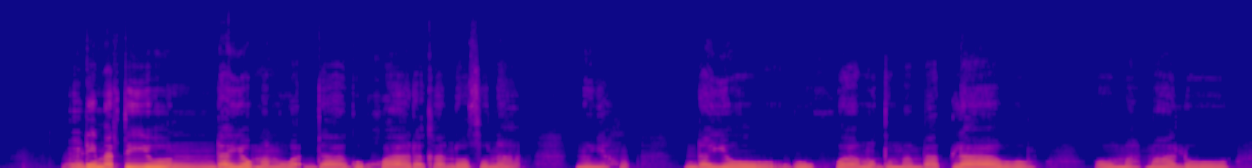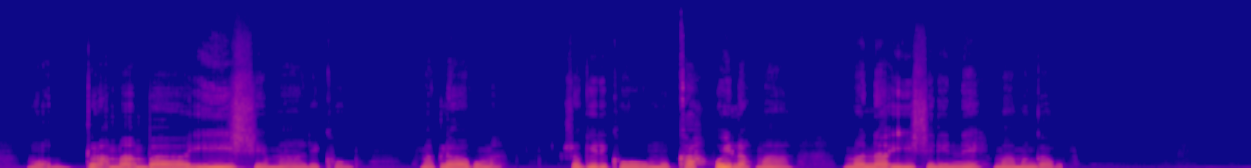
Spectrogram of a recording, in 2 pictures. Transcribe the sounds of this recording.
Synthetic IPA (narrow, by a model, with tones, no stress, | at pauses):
ɾi˦mã˧ɾt̪i˧ju˦nd̪a˧jo˦˨mã˦mũ˨wa̰˨ʔ̪d̪a˧ɡu˨ʔhʷa˦ɾa̰˨kʰã˦nd̪o˦t͡su˧nã̰˧˨ | nũ˧ɲã˧hũ˧ | nd̪a˧jo˦ɡṵ˨ʔhʷa˦mõ̰˧˨d̪u˨mã˧mba˧kla˦βo˦ | o˨mã˧mmã˧lu˧ | mõ̰˨ʔt̪u˨˧ɾã̰˨mã̰˦ʔmba˦i˦ʃi˧mã˨˧ɾi˦ʔkʰo˨ | hmã˧kla˦βu˦mã˧ | ʂo˦k̬i˧ɾi˦ʔkʰo˨mũ˧kʰa˦hu˦i˦˧la˧mmã˧ | mã˦nã˦˧˨ʔi˦ʃĩ˧ɾi˦nẽ˦mã˧mã˧ŋɡa˧βu˧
